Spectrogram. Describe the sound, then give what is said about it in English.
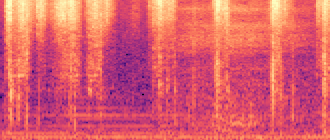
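Cards riffle and slide as a deck is shuffled: a few soft, papery rustling bursts in an irregular rhythm, each brief and airy, with no talking. “I'm going to shuffle my deck”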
